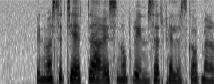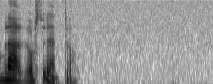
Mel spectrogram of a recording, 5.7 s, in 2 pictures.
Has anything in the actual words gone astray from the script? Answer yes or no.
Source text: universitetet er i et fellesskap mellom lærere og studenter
yes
